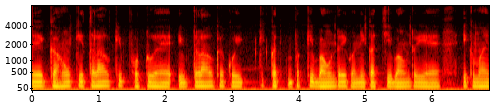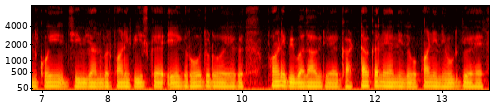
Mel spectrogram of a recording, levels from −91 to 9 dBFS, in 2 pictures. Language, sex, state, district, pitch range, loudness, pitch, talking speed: Marwari, male, Rajasthan, Nagaur, 90-100 Hz, -28 LUFS, 95 Hz, 170 wpm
